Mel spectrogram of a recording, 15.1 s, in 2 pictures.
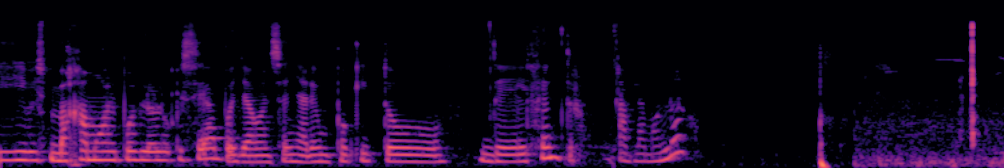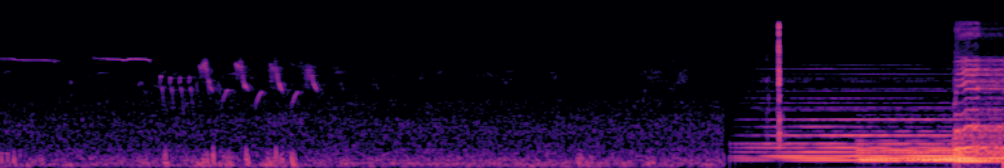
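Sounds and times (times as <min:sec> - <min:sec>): outdoor background noise: 0:00.0 - 0:13.0
birds calling: 0:06.4 - 0:13.0.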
